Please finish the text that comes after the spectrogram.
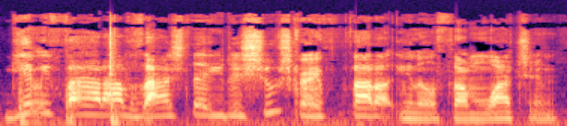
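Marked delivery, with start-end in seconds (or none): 0.0-2.7 high, eager hustler voice; mock cousin hustling. Vlogger imitates her cousin begging for five dollars. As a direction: beg like a street hustler. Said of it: "be like".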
